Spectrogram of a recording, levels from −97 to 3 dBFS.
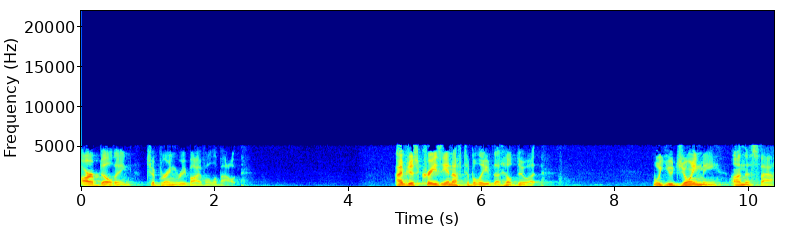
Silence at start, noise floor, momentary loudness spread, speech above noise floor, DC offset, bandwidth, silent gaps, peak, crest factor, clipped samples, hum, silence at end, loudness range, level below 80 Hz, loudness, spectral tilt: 0 s; -68 dBFS; 18 LU; 46 dB; under 0.1%; 5.4 kHz; none; 0 dBFS; 24 dB; under 0.1%; none; 0 s; 11 LU; -58 dBFS; -22 LUFS; -5 dB/octave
